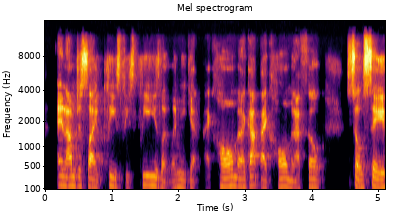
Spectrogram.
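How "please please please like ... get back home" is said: put-on shaky, desperate pleading voice. Retelling driving home shaking after a police stop: retelling own shaky desperate plea. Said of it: "shaking and hoping that I don't get pulled over".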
